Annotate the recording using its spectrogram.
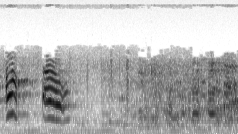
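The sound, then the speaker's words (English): A small dog gives two quick, high-pitched yapping barks, like an eager greeting, in a busy post office at Christmas, followed by a quieter stretch of faint background murmur. “She muffed that one, Uppy. She said hello again.”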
